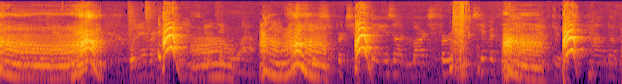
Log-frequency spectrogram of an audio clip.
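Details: Pet female Keeshond in a tantrum, producing short arched howl-whines and grumbles, roughly one per second, each bending up then down in pitch, with a woman's voice in the background.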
